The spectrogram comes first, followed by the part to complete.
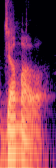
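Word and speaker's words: جمل: Jika dia pakai jenis gender dia jantan maka namanya jamal. Saya notis ya pendek bacanya. Jamal bukan Jamal.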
